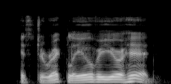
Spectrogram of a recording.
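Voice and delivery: ordinary delivery, nothing marked

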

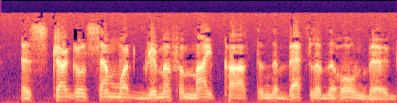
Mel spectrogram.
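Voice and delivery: plain

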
